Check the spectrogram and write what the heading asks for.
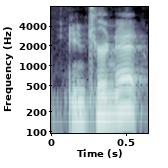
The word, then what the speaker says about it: internet: wanted or wanted it's more common to hear Americans say wanted you have NT in the middle the t is silent other examples internet or Internet International International or International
